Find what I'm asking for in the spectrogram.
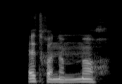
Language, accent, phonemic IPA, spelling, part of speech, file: French, France, /ɛtʁ œ̃.n‿ɔm mɔʁ/, être un homme mort, verb, LL-Q150 (fra)-être un homme mort.wav
- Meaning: to be a dead man, to be as good as dead, to be dead meat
